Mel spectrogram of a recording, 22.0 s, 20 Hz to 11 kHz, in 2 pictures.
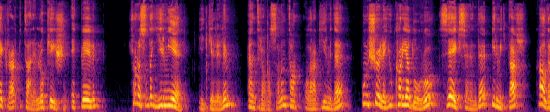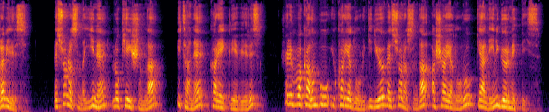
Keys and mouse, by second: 0.6 i, 3.2-5.4 drag, 7.9 g, 12.2 i, 16.1 click, 16.6 click, 18.3 click, 20.6 click.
